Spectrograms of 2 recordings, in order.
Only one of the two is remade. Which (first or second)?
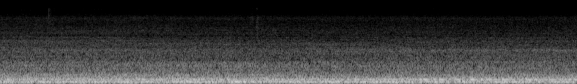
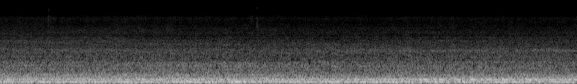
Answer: second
